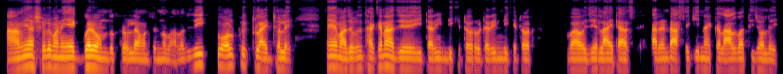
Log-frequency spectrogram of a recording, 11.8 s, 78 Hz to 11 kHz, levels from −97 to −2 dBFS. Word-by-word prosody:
আমি 115 +4 +3
আসলে 130 0 -1
মানে, 120 0 +1
একবারে 130 +3 +5
অন্ধকার 115 0 -9
হলে 110 0 0
আমার 105 -1 -5
জন্য 105 0 -9
ভালো। 95 +3 -9
যদি 135 +5 -6
একটু 150 0 -15
অল্প 140 +1 +1
একটু - - -17
লাইট 110 -1 +4
জ্বলে, 120 0 0 0.6
হ্যাঁ, 135 0 +3
মাঝে, 115 0 +3
মাঝে 125 +1 -6
থাকে 120 +2 +2
না - - +9 0.2
যে 120 - -1 0.2
এইটার 110 0 -2
ইন্ডিকেটর, 110 0 -6
ওইটার 105 0 -3
ইন্ডিকেটর 110 -1 -5 0.6
বা 110 - +2
ওই 110 - -4
যে 115 - -3
লাইট 110 -1 +2
আছে, - - -11 0.2
কারেন্ট 115 0 0
আছে - - -13
কিনা, 115 -1 -6
একটা 110 - -3
লাল 110 +1 +6
বাতি 115 +1 -2
জ্বলে? 105 -2 -3
115 Hz, 190 wpm, -25 LUFS, 110-120 Hz, 0.6 s, না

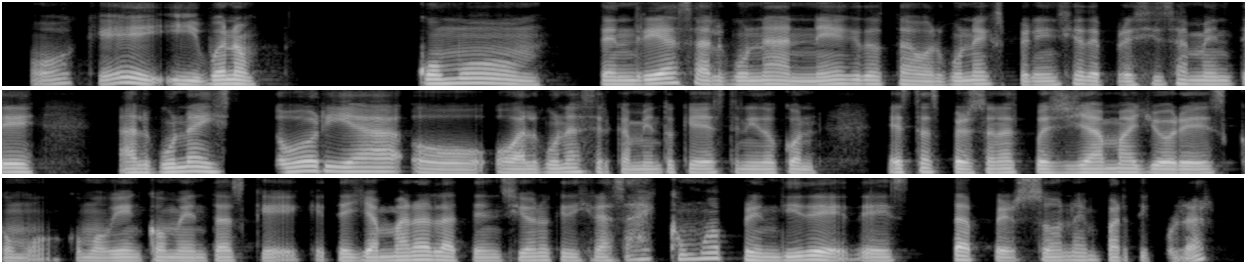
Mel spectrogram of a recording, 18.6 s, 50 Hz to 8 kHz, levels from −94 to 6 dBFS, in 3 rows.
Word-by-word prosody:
Okey. 155 +2 -1
Y 130 -3 +1
bueno, 140 0 +4 0.8
¿cómo 155 -5 +2 0.3
tendrías 140 +7 +3
alguna 130 0 +1
anécdota 130 +2 0
o - - 0
alguna 125 +4 0
experiencia 130 -1 -2
de 125 - +2
precisamente, 130 +3 -1 0.4
alguna 140 +6 +2
historia, 155 +1 +1
o 110 -4 0
o, 120 -1 +1
algún 120 +3 +1
acercamiento 120 -4 -2
que 130 - -3
hayas 120 0 +1
tenido 115 -1 0
con 115 -2 -1 0.3
estas 135 +2 -1
personas, 125 +1 +2
pues, 120 -1 +1
ya 125 +1 +3
mayores, 120 -2 +2
como 110 +5 -7
como 110 -3 -3
bien 115 +1 +1
comentas, 115 0 -1
que 115 - -4
que - - -10
te 115 -1 -2
llamara 130 +5 +3
la 140 -3 +3
atención 120 +1 -2
o 130 - -1
que 125 - -4
dijeras: 120 +2 -3
"Ay, 160 +2 -4
cómo 170 +3 -2
aprendí 130 -10 0
de 140 -4 +4
de 120 -1 -1
esta 120 +4 0
persona 120 +3 -2
en 135 +2 -5
particular?". 120 0 -4
125 Hz, 160 wpm, -23 LUFS, 120-140 Hz, 0.8 s, bueno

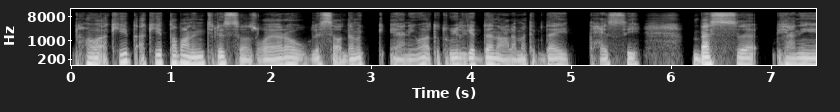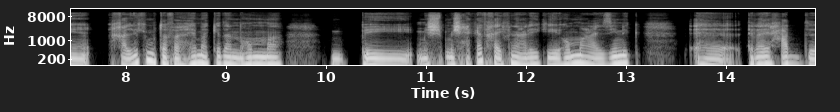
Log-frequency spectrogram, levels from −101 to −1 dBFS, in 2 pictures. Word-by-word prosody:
هو 110 -1 +5
أكيد، 155 +6 -1
أكيد 145 -1 -1
طبعًا 135 -2 +2
أنتِ 120 +1 0
لسه 100 -7 +1
صغيرة 95 +5 0
ولسه 105 +1 -1
قُدّامِك 100 +6 -1 0.2
يعني 95 -2 -3
وقت 105 -1 -2
طويل 110 0 -1
جدًا 110 0 +2
على 95 0 -2
ما 95 +1 -1
تبدئي 100 +1 -3 0.2
تحسّي. 105 +1 -3 0.5
بس 115 +2 +5 0.4
يعني 105 -2 +1 0.2
خلّيكِ 125 - -1
متفهّمة 125 - +3
كده 125 -1 +1
إن 110 -2 +2
هُم 115 +1 +3 0.8
ب - - +3 0.5
مش 105 +3 +1
مش 115 0 +3
حكاية 120 +9 -1
خايفين 110 +3 0
عليكِ، 115 +1 0
هُم 115 +6 +3
عايزينِك 125 +3 +1 0.5
آآ، 105 -4 -3
تلاقي 120 +2 +2
حد 120 +1 -3
110 Hz, 140 wpm, -24 LUFS, 105-120 Hz, 0.8 s, هو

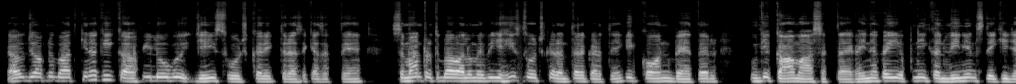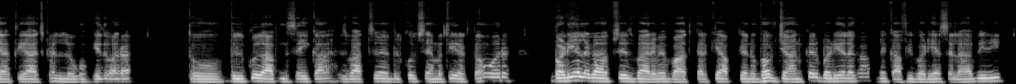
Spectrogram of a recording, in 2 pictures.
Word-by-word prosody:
आप 160 - +2
जो 180 +1 0
आपने 180 +1 -5
बात 165 -2 +1
की 185 - -4
ना 210 - 0
कि 215 - 0
काफ़ी 140 +5 +1
लोग 170 0 +2 0.2
यही 145 +2 +3
सोचकर 135 -1 -2
एक 130 +1 -2
तरह 125 -1 0
से 145 +4 -8
कह 125 - -5
सकते 125 +1 -8
हैं, 130 +1 -3 0.4
समान 160 +3 +3
प्रतिभा 165 -2 +2
वालों 155 0 +6
में 155 -1 +2
भी 160 +1 +2
यही 155 +5 0
सोच 165 -2 -3
कर 155 -4 -2
अंतर 140 +2 +1
करते 125 0 -3
हैं 140 - -2
कि 160 - -1
कौन 140 +1 +3
बेहतर 135 +1 +1 0.3
उनके 150 +3 0
काम 140 0 +5
आ 130 -1 +3
सकता 125 -1 -4
है, 120 -1 0
कहीं 130 +3 +2
न 150 +1 +2
कहीं 160 0 +3
अपनी 160 +3 -1
कन्वीनियंस 145 +3 +2
देखी 135 0 +1
जाती 120 -1 -3
है 125 - +1
आजकल 125 +4 -2
लोगों 125 -1 -3
के 130 +2 -3
द्वारा। 130 0 -2 0.6
तो 130 0 0 0.3
बिल्कुल 135 +2 +3
आपने 130 0 +2
सही 130 +1 -3
कहा 135 +2 -4
इस 130 - -6
बात 125 - -1
से 140 - -3
मैं 135 -2 0
बिल्कुल 130 +2 -4
सहमति 130 +1 -1
रखता 125 -1 -3
हूँ 170 - -3
और 175 0 -3 0.4
बढ़िया 155 +5 +6
लगा 155 -4 +5
आपसे 140 +2 0
इस 135 - +2
बारे 125 -1 +2
में 130 -1 0
बात 120 -2 +1
करके 120 +3 -3
आपके 130 +1 -1
अनुभव 140 +5 +2
जानकर 125 +6 -1
बढ़िया 145 -1 +1
लगा, 140 +4 -3
आपने 140 -6 -7
काफ़ी 125 0 -3
बढ़िया 125 0 0
सलाह 120 0 -1
भी 145 +2 +2
दी। 155 +2 +1
140 Hz, 240 wpm, -17 LUFS, 125-155 Hz, 0.6 s, वालों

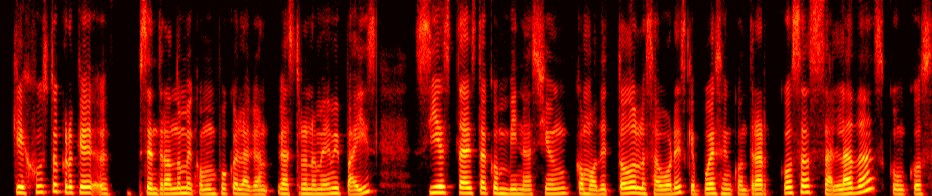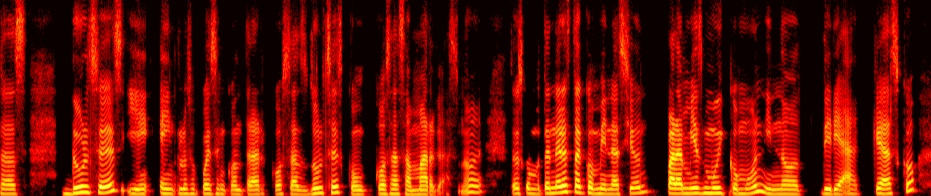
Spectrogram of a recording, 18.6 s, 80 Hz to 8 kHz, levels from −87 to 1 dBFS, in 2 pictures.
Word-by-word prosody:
Que, 230 - +6
justo, 255 +4 -3
creo 235 -3 +1
que, 230 -1 +5
eh, 195 - -4 0.3
centrándome 200 +1 0
como 180 0 -4
un 190 - -5
poco 195 +1 -3
en 185 - -2
la 175 - 0
gan 170 -2 -5
gastronomía 190 -1 -2
de 195 - -2
mi 210 - 0
país, 205 - -3 0.4
sí 235 +1 +2
está 235 -2 +4
esta 215 0 +1
combinación 190 0 -3
como 195 -5 -3
de 180 - -4
todos 215 +3 +2
los 200 -3 -2
sabores 185 +7 -1
que 175 - -5
puedes 200 +4 0
encontrar, 180 0 -3
cosas 245 +3 +1
saladas 205 - +1
con 180 -1 -5
cosas 180 +1 -4 0.3
dulces 240 - +4
y 185 -4 -2
e 205 - 0
incluso 190 0 -3
puedes 190 0 -2
encontrar 175 0 -3
cosas 175 -2 -3
dulces 220 +5 +2
con 165 -7 -2
cosas 185 +3 -1
amargas, 170 +1 -1
¿no? 255 -1 -2 0.3
Entonces, 200 - -4
como 190 -2 -2
tener 220 +4 +5
esta 260 -2 +5
combinación, 210 +5 0
para 200 -2 +9
mí, 205 +2 +3
es 215 - 0
muy 215 0 +3
común 200 +8 0
y 195 - -1
no 180 -1 -1 0.2
diría: 185 -1 +1
"Qué 205 - +3
asco". 205 - +1
195 Hz, 190 wpm, -24 LUFS, 180-220 Hz, 0.4 s, para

